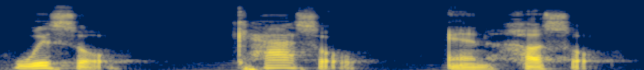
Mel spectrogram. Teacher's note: the t is silent with the spelling pattern s-t-l-e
